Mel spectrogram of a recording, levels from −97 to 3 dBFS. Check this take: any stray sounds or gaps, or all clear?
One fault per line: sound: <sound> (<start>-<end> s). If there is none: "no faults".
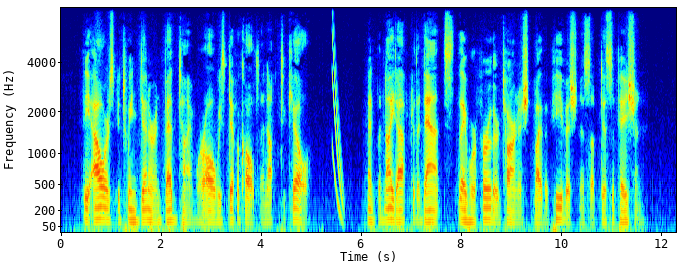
sound: chirp (5.4-5.7 s)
